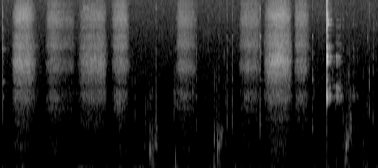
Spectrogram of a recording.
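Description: Steady rhythmic breathing through a drinking straw while drinking water, airy hissing draws and exhales repeating close up, ending with a sharp click.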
